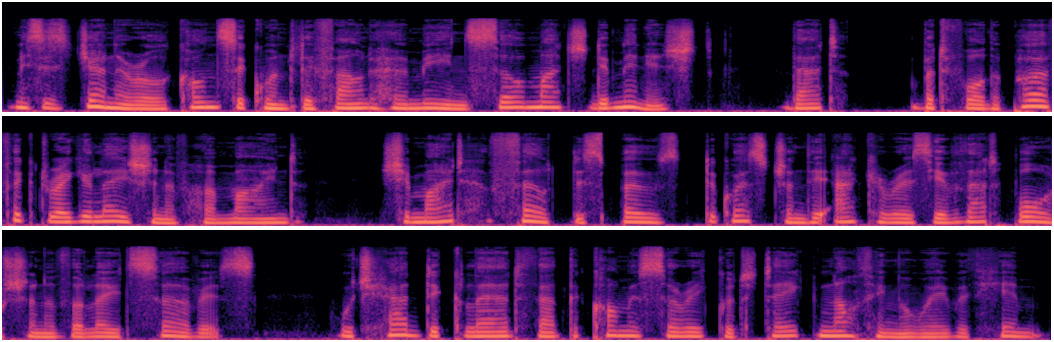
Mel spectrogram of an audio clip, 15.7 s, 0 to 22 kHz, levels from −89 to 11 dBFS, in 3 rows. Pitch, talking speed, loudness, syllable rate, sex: 155 Hz, 175 wpm, -21 LUFS, 5.3 syllables/s, female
